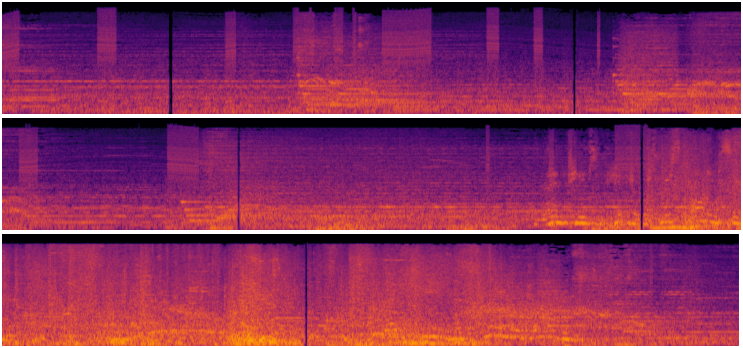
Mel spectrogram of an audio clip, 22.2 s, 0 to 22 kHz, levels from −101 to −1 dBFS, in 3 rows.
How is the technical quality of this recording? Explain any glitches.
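The recording has two technical problems: a computer-noise buzz throughout and short dropouts at regular intervals.

Computer activity noise runs the whole length. Changing processor and peripheral load disturbs the audio circuit's shared ground, so a buzzing pulse train of roughly a hundred pulses per second sits under the audio, around 20 dB below it, rising and falling with computer activity.

A gap at a join of encoded pieces appears at 1.67, 5.72, 9.75, 13.78 and 17.81 s, every 4 s. Separately encoded segments were joined with their start delay and end padding left in, so a silence opens, 42 ms at first and then 32 ms, with smeared edges before the audio resumes.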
